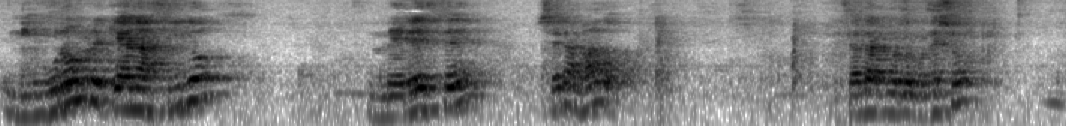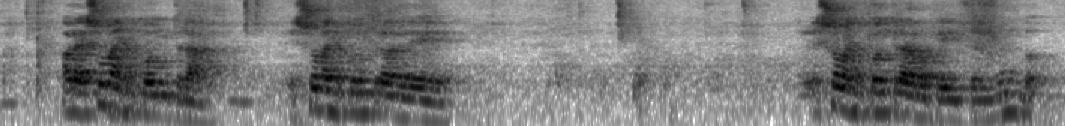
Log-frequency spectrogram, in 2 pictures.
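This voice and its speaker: A man's voice: high-pitched, lively intonation, measured pace, long pauses, darkish tone, slight background noise. A man preaching a sermon in church, often asking the congregation short questions. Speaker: pastor. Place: church hall. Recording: echoey church hall, mic at a distance.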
